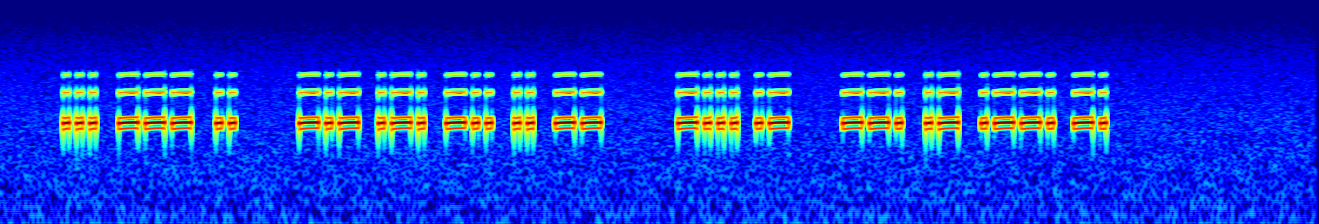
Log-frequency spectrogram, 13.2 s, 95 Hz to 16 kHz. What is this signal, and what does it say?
Morse code (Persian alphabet), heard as a keyed tone, hand-sent with a paddle, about 18 wpm, 970 Hz. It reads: سعی کردیم با ژاپن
